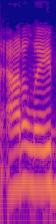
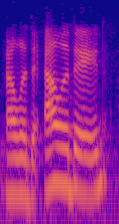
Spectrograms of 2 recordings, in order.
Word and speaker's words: alidade: There's an Adelaide, or am I saying it right? Yeah. Alidade. And that was, they had a map on there and they would spot fires using that.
